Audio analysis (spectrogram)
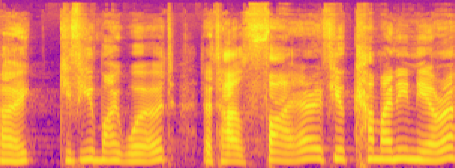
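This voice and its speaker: A man's shaky, high-pitched put-on character voice at a moderate pace, with very even loudness. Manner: frightened, threatening.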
